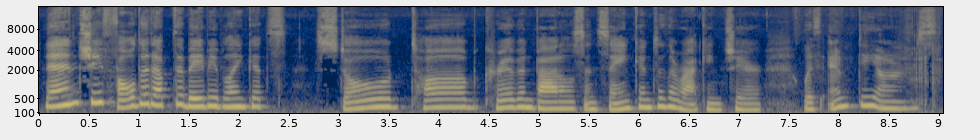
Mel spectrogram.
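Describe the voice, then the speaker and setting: A woman's voice: fairly high pitch, takes it slowly, darkish tone, low-quality recording. A woman reading a picture book aloud like a teacher, explaining as she goes and putting simple questions to young listeners.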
